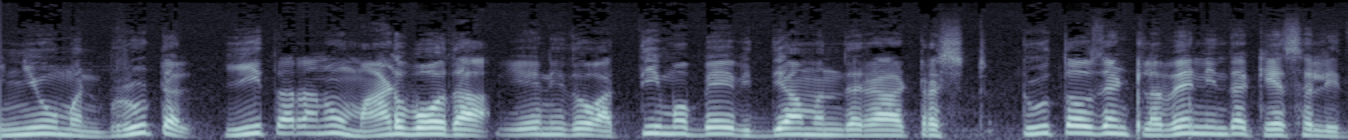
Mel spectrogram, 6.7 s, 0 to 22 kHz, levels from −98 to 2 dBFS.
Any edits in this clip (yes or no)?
yes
